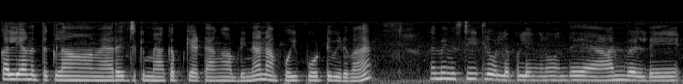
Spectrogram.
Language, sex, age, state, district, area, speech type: Tamil, female, 30-45, Tamil Nadu, Tiruvarur, urban, spontaneous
